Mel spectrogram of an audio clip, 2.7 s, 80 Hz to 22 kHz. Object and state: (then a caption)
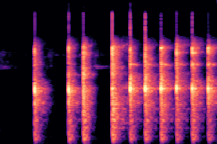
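Hard, dried-out cheese slice. A hard, dried-out, individually wrapped processed cheese slice is tapped on a small table beside a desk. It makes ten sharp, bright clicks that start as separate taps and then speed up into a steady series. Each click has a ringing tone near 2.1 kHz that dies away almost at once.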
